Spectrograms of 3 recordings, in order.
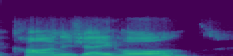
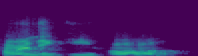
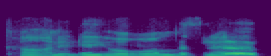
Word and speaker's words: Carnegie Hall: videos you playing at the Carnes Hall I think that's how you say it yeah that's okay Carnegie Hall Carnegie Hall that was an amazing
